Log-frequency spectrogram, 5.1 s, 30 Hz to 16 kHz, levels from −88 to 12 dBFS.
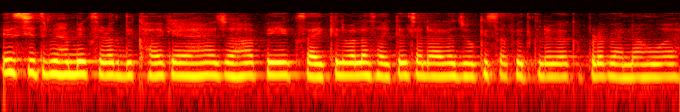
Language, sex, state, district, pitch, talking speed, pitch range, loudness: Hindi, female, Gujarat, Valsad, 235 Hz, 295 wpm, 230-245 Hz, -16 LUFS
